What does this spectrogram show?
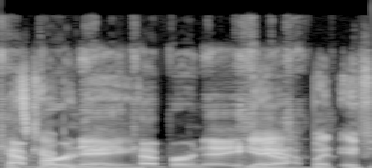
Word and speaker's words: Cabernet: It's called like Cabaret Cabernet. Sauvignon. It's Cabernet.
